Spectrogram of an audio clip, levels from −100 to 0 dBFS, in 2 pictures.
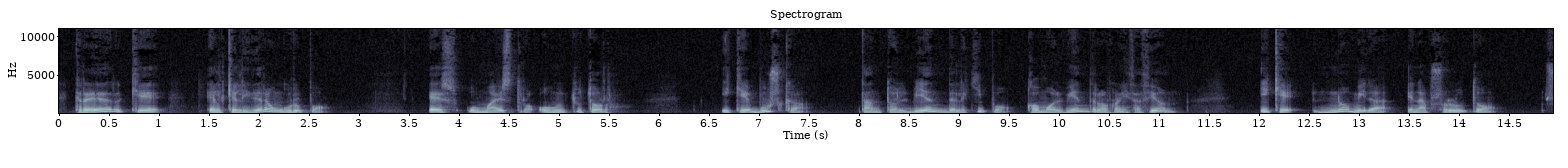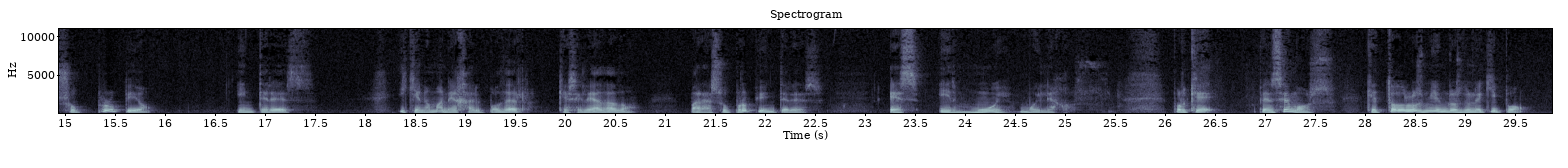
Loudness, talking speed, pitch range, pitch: -30 LUFS, 130 wpm, 140-175 Hz, 155 Hz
